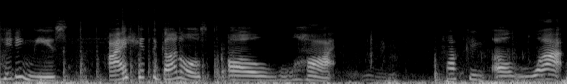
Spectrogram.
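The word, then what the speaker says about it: gunwale: It's spelled nothing like it sounds. Well, it starts out like it sounds. It's like gun whale. Yes. That's how it's spelled, is gun whale.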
